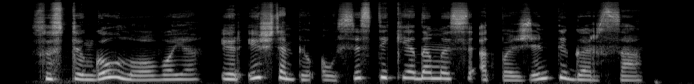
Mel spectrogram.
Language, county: Lithuanian, Panevėžys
